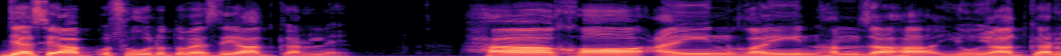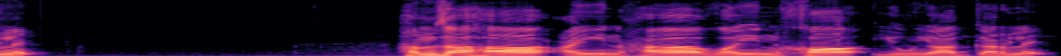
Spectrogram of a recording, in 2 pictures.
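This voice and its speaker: A man's voice: high-pitched, takes it slowly, a bit bright. A middle-aged man teaching Quran recitation rules, stretching out the sounds he recites and patiently repeating each rule with questions for the listener. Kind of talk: slow Tajweed lesson with drawn-out recitation.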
